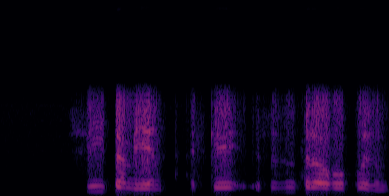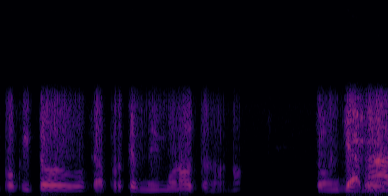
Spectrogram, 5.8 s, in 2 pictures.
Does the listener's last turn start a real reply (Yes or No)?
No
